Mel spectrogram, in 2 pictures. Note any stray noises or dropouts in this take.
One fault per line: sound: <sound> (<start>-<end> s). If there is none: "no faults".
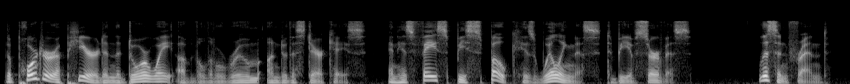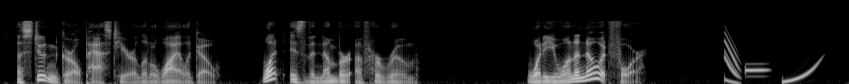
sound: chirp (15.7-16.8 s)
